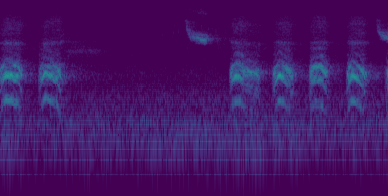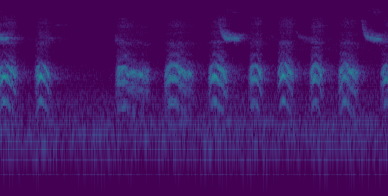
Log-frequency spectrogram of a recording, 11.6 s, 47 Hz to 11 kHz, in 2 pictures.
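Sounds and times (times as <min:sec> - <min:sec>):
crow cawing: 0:00.0 - 0:01.1, 0:03.4 - 0:06.7, 0:07.6 - 0:11.6.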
